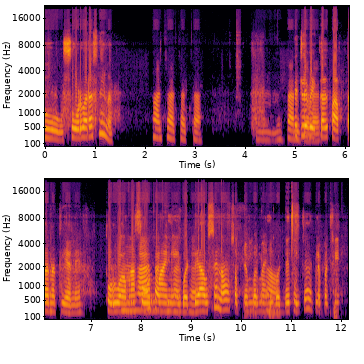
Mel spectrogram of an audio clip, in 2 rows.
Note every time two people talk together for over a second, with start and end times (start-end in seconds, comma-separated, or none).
7.6-9.1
